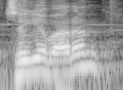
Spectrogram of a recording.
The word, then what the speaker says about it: 재개발: 주거환경 개선사업이 재계발이다 재개발이다 발음 잘하셔야 돼요 그냥 재개발 이렇게 해야지 제 개발이다 개발이다 예 족구할 때 개발이다 자 이거 아니에요 그다음에 재건축은 정비 기반 소리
